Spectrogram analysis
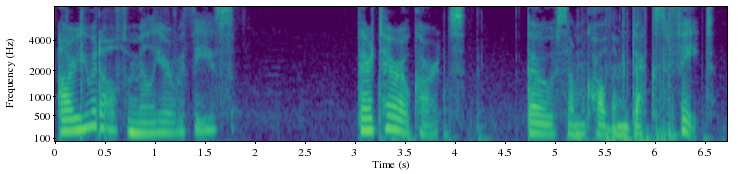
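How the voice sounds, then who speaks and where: A woman playing a flustered, earnest young witch who reads tarot, in an ASMR roleplay with a halting manner. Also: medium pitch, animated, slight background noise. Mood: earnest, chatty. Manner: halting, breathy asides, nervous little laughs and sighs. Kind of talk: ASMR roleplay acting, addressed to the listener.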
